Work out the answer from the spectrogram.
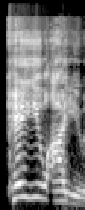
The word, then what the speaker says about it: KUIU: KUIU is the way it's spelled.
